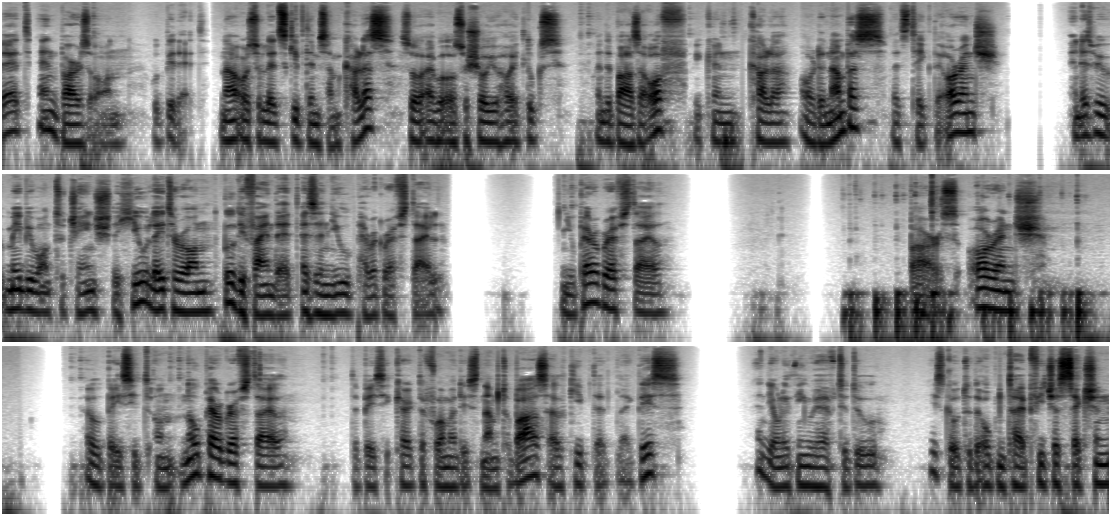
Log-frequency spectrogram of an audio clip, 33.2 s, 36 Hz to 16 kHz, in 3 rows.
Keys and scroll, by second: 7.2 super+a, 19.3-22.3 typing.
